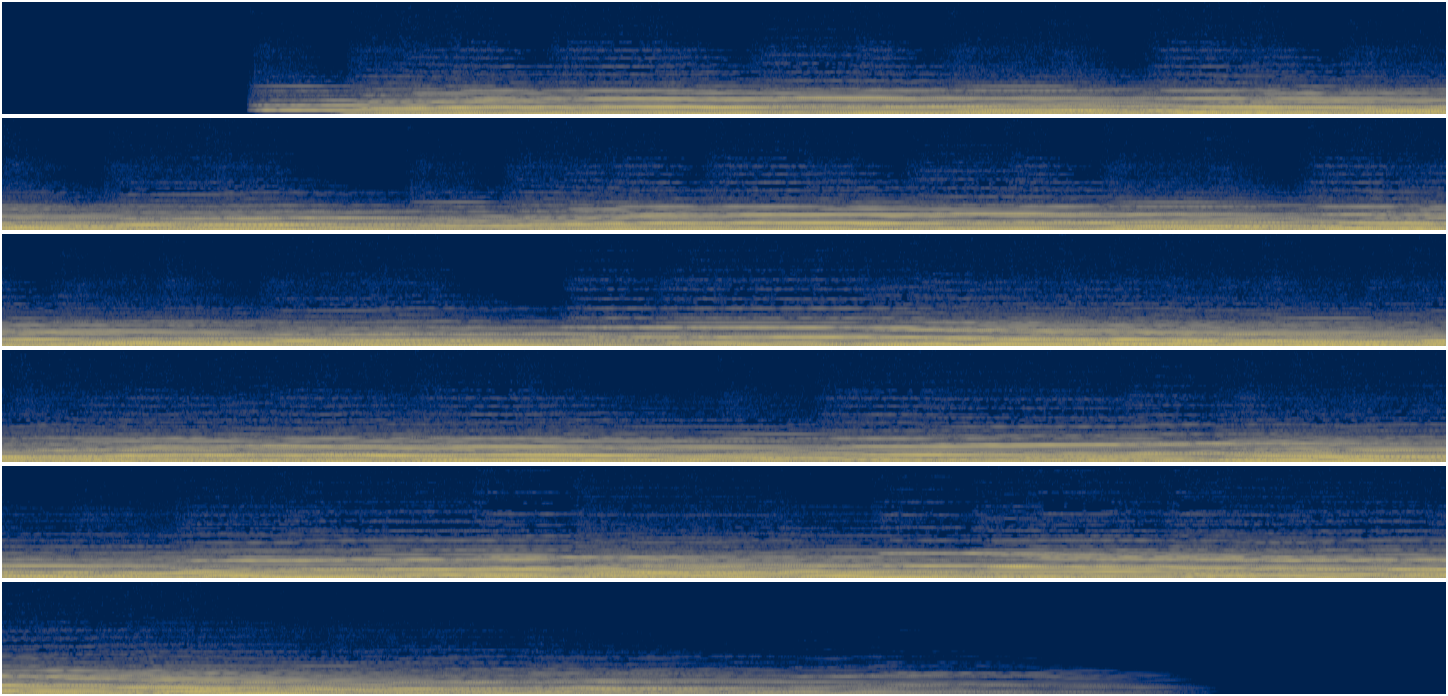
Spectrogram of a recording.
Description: ●リードオルガン 楽譜(手鍵盤のみで演奏可能な楽譜)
